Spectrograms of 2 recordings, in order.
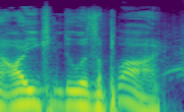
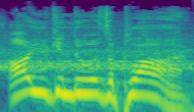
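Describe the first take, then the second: First: Said in the usual way. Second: Much higher-pitched proclamation; emphatic exclamation. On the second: Real, not acted. Host repeats his line to hype the couple, emphatic.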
